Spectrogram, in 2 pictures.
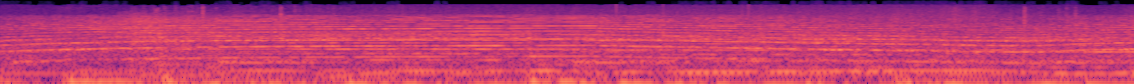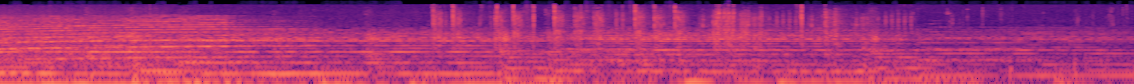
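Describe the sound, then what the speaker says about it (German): A police car siren in the video game L.A. Noire wails continuously, loud and close, its pitch rising and falling, with clattering noises near the end. "Jetzt da fahre ich wieder mit Tatütata, weil dennoch ist es ja noch ein Mordfall."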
